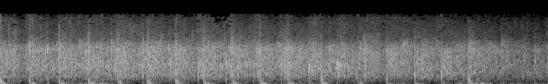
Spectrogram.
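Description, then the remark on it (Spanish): An audience applauds steadily, a dense wash of many hands clapping at an even, sustained level that eases off slightly toward the end. No one speaks over it. “Noten que hasta un aplauso por el plan individual, hemos acabado ese pedacito.”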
